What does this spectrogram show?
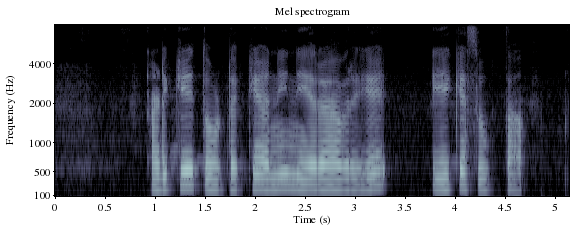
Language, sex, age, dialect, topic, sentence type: Kannada, female, 18-24, Central, agriculture, question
